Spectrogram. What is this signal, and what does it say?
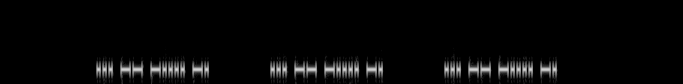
Morse code, heard as a keyed tone, about 40 wpm, 700 Hz. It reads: SM6N SM6N SM6N
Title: DXCC-100 Call Signs - 4 Characters - Repeated 3x - 40wpm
